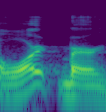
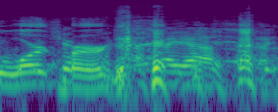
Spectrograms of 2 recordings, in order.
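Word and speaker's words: Wartburg: if we'll ever do wartberg it sounds better in English if you pronounce it V there go hey Campbell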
